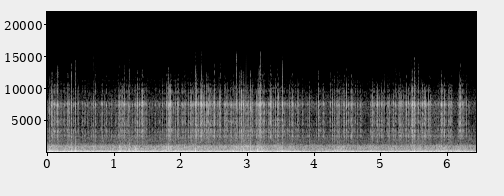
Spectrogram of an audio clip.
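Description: Renault Espace's 2.0 engine, fitted with a big turbo, running while the car is driven, heard from inside the cabin. Its steady tone changes to a higher pitch about four seconds in, with a crackling hiss over it.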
